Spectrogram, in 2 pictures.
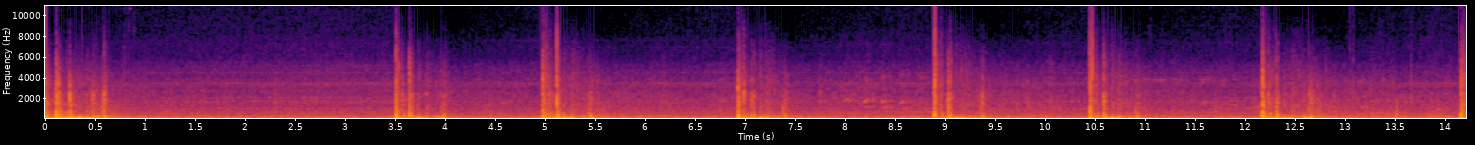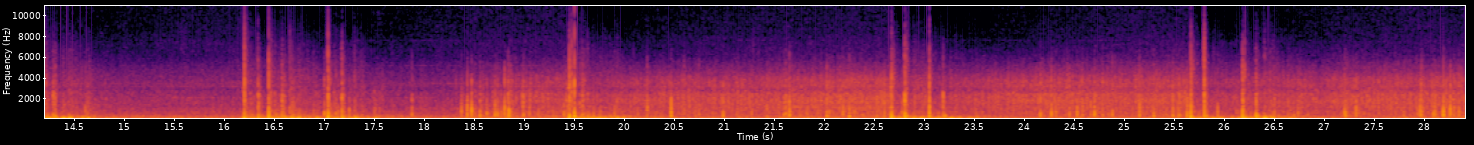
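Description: Aerial fireworks shells bursting one after another, a boom every second or two with a rumbling echo after each. In the second half a denser crackle fills in between the booms.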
